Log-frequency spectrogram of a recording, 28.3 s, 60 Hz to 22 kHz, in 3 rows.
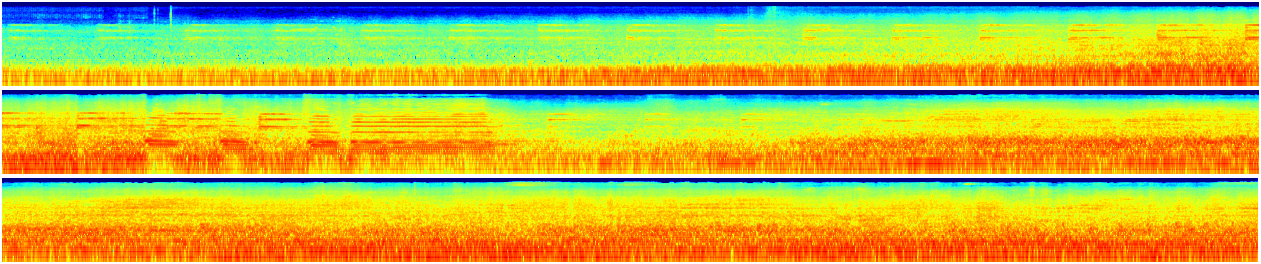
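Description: A CSX double-stack freight train led by a new Tier 4 EMD SD70ACe-T4 locomotive grows louder as it approaches. The horn sounds loudest about eleven seconds in, dips in pitch as the locomotive passes, and cuts off about two seconds later. The locomotives' diesel engines and the loaded stack cars then roll by steadily, with wheels clicking over the rail joints.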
